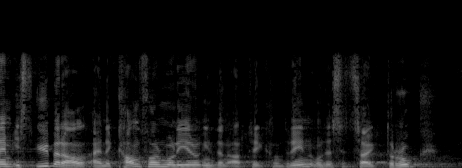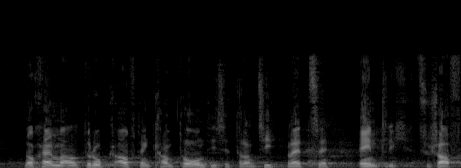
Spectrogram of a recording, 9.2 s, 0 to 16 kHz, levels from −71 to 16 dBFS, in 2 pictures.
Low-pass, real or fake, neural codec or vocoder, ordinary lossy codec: 10.8 kHz; real; none; none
